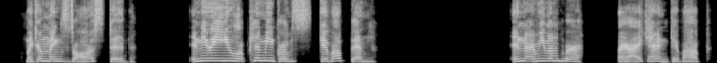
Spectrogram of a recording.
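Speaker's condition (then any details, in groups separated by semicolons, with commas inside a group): Cerebral palsy; first tricycle at age 12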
